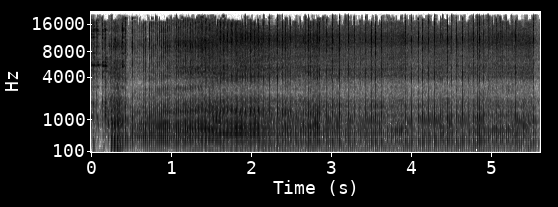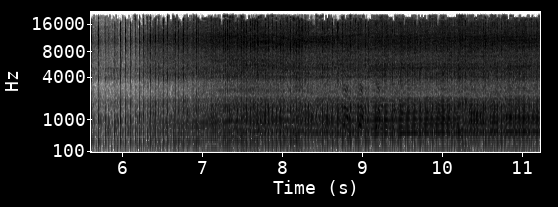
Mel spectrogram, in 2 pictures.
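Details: Vintage Poulan 306A two-stroke chainsaw salvaged from a scrapyard, first start, switched on and choked: fires up and settles into fairly steady buzzy run with slight pitch rise; runs properly.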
